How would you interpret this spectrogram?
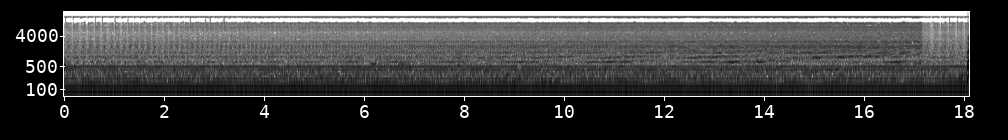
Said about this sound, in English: This is how we properly clean the fuel injector using the ultrasonic machine and the analyzer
